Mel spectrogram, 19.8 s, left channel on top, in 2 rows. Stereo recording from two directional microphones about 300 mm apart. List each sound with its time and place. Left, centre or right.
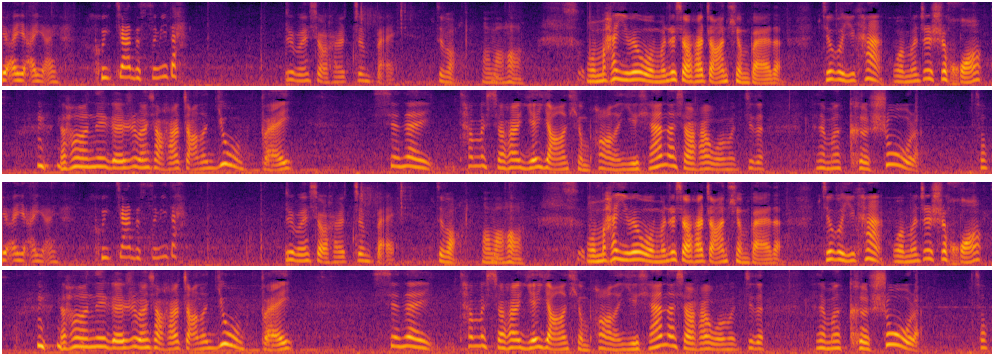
0.0 s a woman's voice: left
2.8 s speech: centre
5.9 s a woman's voice: centre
